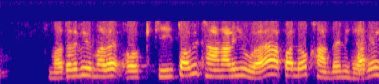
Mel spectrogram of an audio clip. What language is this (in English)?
Punjabi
